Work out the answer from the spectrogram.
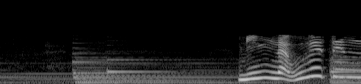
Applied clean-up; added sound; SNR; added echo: none; none; none; none.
